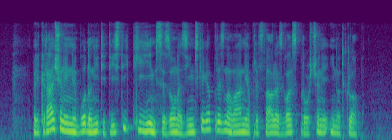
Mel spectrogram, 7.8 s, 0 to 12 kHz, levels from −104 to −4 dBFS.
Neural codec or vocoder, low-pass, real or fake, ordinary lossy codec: none; 7.2 kHz; real; none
